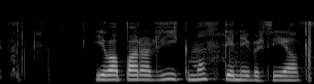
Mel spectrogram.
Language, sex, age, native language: Icelandic, male, 11, Icelandic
